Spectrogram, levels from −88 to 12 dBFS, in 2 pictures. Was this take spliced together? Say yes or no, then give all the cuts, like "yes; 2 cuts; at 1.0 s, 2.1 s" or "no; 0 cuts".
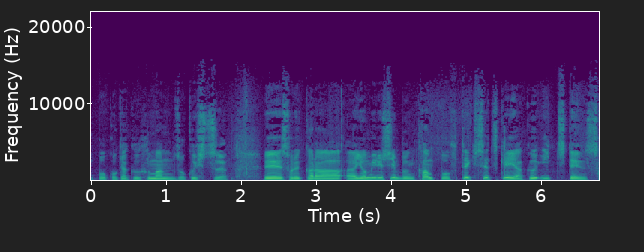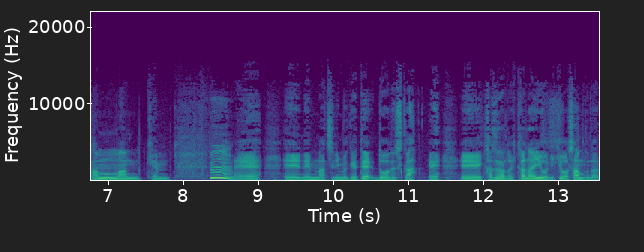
yes; 1 cut; at 8.4 s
